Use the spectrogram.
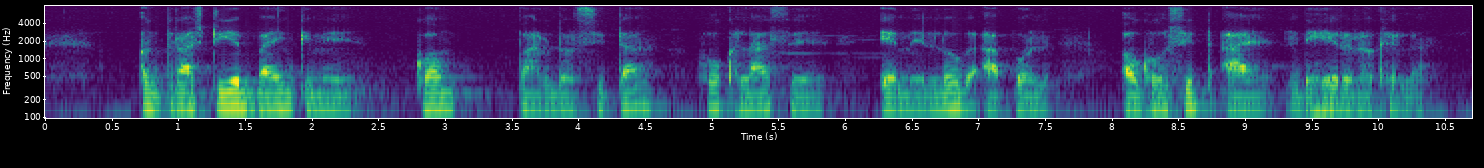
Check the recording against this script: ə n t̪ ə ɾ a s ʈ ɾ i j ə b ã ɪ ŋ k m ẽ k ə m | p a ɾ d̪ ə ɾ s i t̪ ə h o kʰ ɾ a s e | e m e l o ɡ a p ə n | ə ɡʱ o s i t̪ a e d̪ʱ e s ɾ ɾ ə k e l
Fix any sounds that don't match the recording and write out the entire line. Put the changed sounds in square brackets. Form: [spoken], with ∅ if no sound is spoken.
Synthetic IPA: ə n t̪ ə ɾ a s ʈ ɾ i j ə b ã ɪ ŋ k m [e] k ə m | p a ɾ d̪ ə ɾ s i t̪ [a] h o kʰ [l] a s e | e m e l o ɡ a p ə n | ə ɡʱ o s i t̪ a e d̪ʱ e [∅] ɾ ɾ ə [kʰ] e l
